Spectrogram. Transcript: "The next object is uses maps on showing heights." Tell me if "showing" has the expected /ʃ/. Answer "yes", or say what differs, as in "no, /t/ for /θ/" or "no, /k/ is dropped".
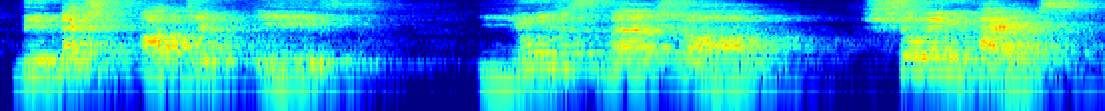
yes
